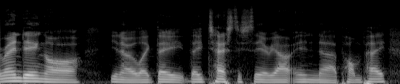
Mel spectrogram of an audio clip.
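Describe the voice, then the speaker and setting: Speaking in a British accent at medium pitch with fairly even intonation, a man is heard on a very clean recording with a silent background. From England. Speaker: podcast host. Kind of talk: casual chat.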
